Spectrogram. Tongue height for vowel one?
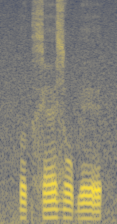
mid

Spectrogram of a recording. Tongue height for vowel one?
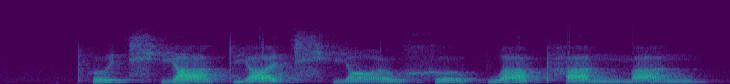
mid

